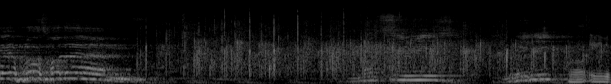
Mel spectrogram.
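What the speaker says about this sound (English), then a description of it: "Everybody applause for them." An audience applauds at a women's junior 25m pistol shooting final. Clapping runs throughout under a loud announcer, with cheers and shouted voices rising and falling over it.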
